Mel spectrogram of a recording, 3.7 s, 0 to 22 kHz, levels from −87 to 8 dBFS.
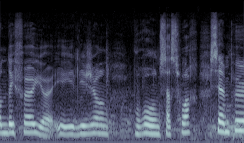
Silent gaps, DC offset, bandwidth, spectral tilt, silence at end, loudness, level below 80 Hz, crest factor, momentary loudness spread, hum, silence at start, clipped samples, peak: none; 0.3%; 15.5 kHz; -5 dB/octave; 0 s; -20 LUFS; -58 dBFS; 18 dB; 9 LU; none; 0 s; under 0.1%; -2 dBFS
